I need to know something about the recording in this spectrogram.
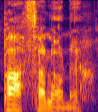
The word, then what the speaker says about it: Barcelona: And it's pronounced Barcelona. Barcelona. I'm told. I don't want to correct you here, but you have to put the lisp in, right?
